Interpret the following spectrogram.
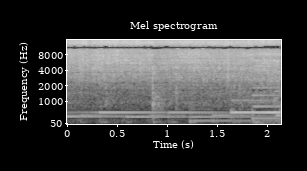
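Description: Chicken leg quarters sizzling as they fry in oil in a pan, with background music of held notes playing over it.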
